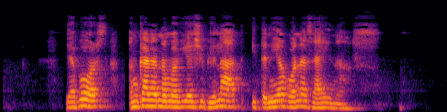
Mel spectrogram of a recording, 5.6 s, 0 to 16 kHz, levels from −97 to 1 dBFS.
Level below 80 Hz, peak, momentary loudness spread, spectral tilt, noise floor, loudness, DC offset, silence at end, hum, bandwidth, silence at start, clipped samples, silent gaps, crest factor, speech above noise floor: -70 dBFS; -4 dBFS; 16 LU; -6.5 dB/octave; -76 dBFS; -20 LUFS; under 0.1%; 0.95 s; none; 9.2 kHz; 0.85 s; under 0.1%; none; 18 dB; 56 dB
